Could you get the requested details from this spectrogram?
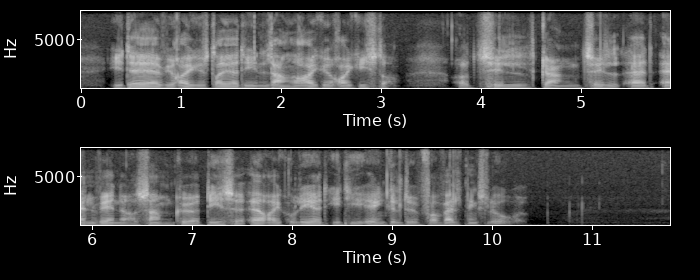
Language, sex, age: Danish, male, 69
